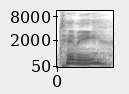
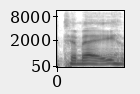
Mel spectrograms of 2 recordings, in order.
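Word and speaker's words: τιμή: Software shows the underlying Greek word Timmy actually timay the accent is on on the in there and we see that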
